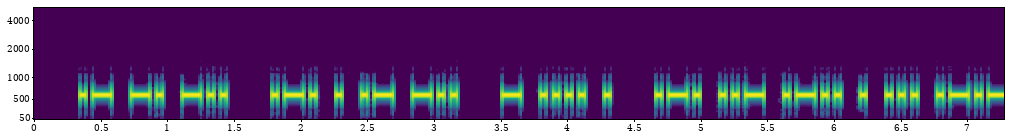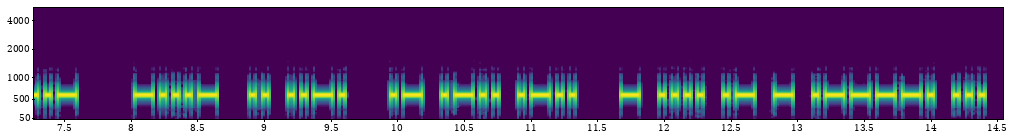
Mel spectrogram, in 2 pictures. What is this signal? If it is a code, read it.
Morse code, heard as a keyed tone, about 25 wpm, 600 Hz. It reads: AND READ THE RULES. <BT> IF ALL THAT'S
